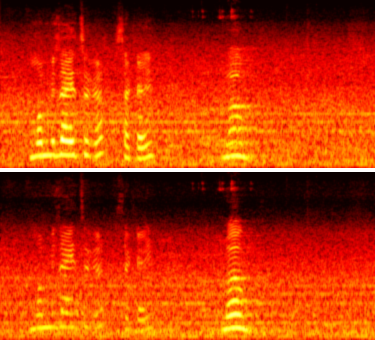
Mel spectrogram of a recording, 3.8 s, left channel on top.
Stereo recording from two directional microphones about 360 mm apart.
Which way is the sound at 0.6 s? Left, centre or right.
Centre.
